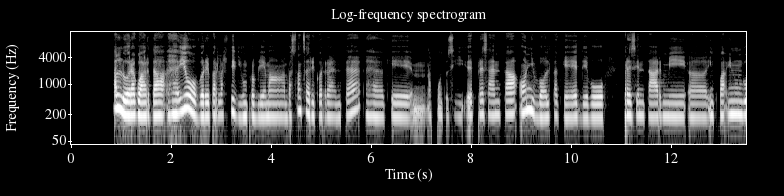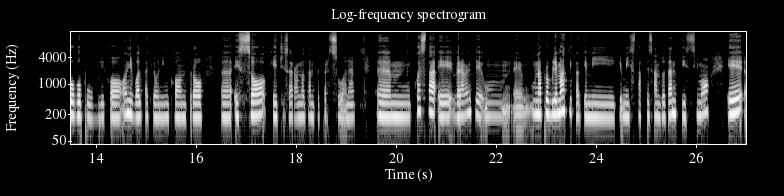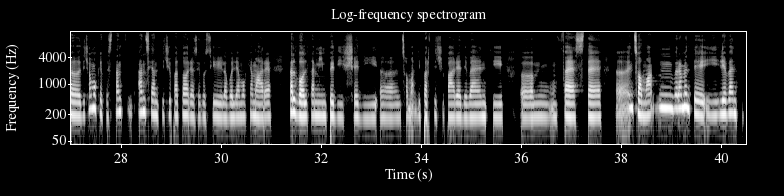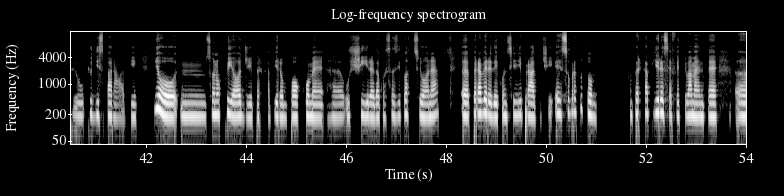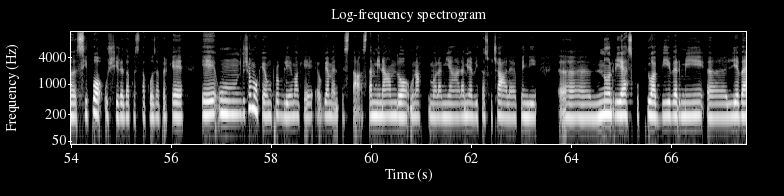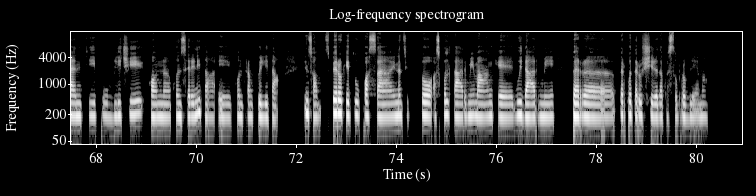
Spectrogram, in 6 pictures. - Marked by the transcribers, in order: "insomma" said as "nsomma"
- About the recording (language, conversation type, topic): Italian, advice, Come posso gestire l’ansia anticipatoria prima di riunioni o eventi sociali?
